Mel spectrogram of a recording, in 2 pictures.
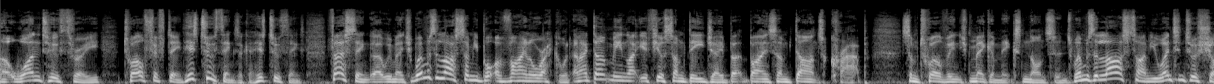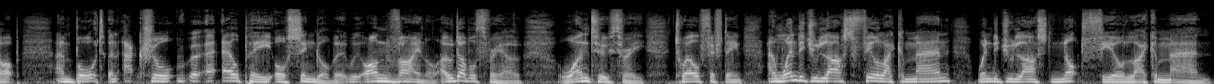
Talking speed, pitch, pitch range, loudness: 230 wpm, 130 Hz, 105-150 Hz, -17 LUFS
